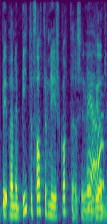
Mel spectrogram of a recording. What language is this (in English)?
Icelandic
